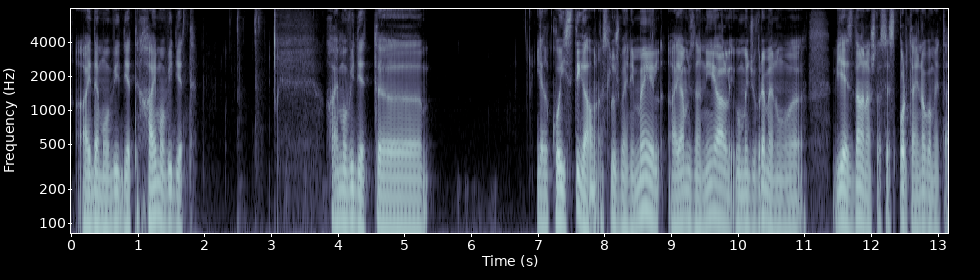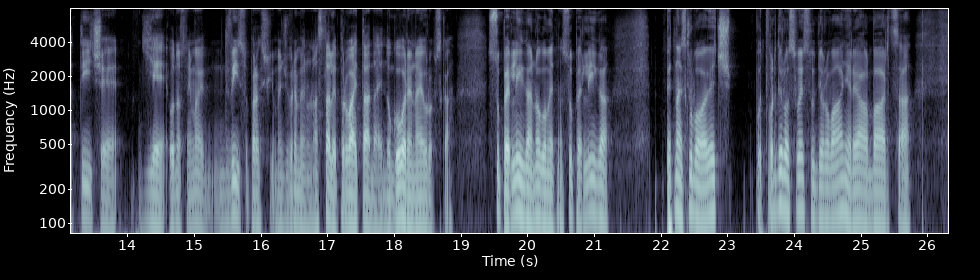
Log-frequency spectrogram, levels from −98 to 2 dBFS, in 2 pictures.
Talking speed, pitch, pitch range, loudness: 130 wpm, 95 Hz, 85-105 Hz, -27 LUFS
